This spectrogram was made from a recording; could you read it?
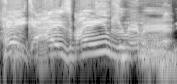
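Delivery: gravelly fake southern drawl. Doing River's voice, adding rasp: raspy River voice with Southern twang. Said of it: "add a little raspy to it".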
